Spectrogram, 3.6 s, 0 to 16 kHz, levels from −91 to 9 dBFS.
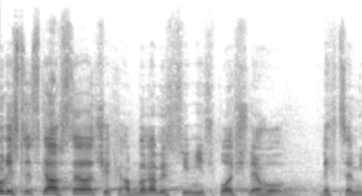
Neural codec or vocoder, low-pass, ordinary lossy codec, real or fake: codec, 44.1 kHz, 3.4 kbps, Pupu-Codec; 14.4 kHz; Opus, 64 kbps; fake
